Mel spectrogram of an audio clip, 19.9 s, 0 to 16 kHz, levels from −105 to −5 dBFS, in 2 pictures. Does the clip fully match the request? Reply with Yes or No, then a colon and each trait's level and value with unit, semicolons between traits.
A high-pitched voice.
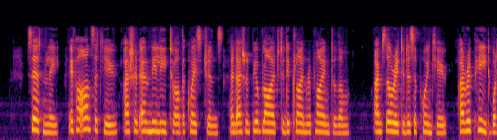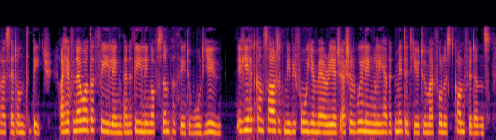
Yes: high, 225 Hz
